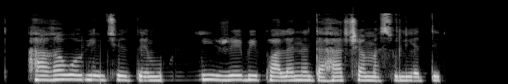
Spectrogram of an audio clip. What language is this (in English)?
Pashto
